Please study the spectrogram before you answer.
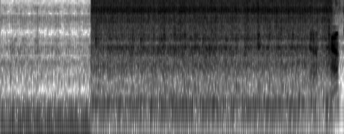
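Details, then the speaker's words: Diesel at cold idle on a cold Houston-area morning with uneven, lumpy beat; one cylinder drops out and picks back up until it catches; glow plugs tested equal with an amp meter. "yeah you can hear that one cylinder but probably yeah there's just one cylinder that's not hitting this"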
